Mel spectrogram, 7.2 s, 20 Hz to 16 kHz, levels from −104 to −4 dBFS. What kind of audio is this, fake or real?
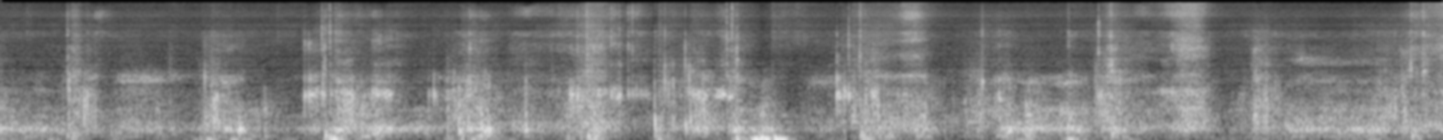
fake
